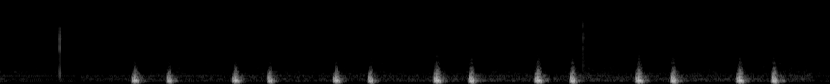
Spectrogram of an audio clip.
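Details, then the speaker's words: Normal heart sounds at 60 beats/min, with paired first and second sounds each followed by a relatively long diastolic pause. "أولا لو كانت الهارت ريت طبيعية أو بطيئة بيبقى سهل، لأن الهارت بيتس بيكون بينهم مسافة كبيرة نسبيا، فبنسمع الفيرست ساوند والسكند ساوند جنب بعض وبعديهم مسافة كبيرة زي المثال الآتي:"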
